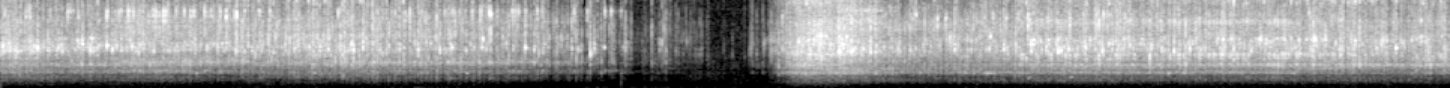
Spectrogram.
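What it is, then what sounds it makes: Cactus wood rainstick. Long nails scratch and tap a hollow cactus wood rainstick with filler inside as it is tilted, so the filler may rattle. A steady, bright, hissing rattle like falling rain fills the clip, dips almost to silence briefly just before the midpoint, then surges back and carries on to the end.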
